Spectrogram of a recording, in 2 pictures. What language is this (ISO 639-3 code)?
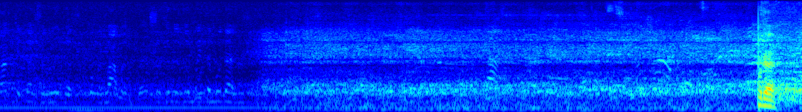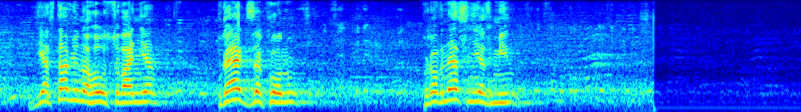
ukr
